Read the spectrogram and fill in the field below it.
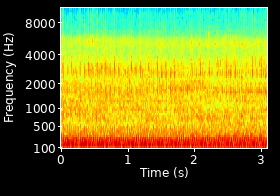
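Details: Massey Ferguson Super Pony tractor diesel after a spi (oil) seal and timing repair: a steady, even chug at about four pulses a second, no knocks or misses. The spi seal isn't leaking; the rocker cover gasket leaked. Normal diesel idle.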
